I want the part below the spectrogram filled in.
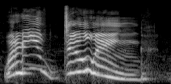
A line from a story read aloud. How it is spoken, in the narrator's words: Sarah shouted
